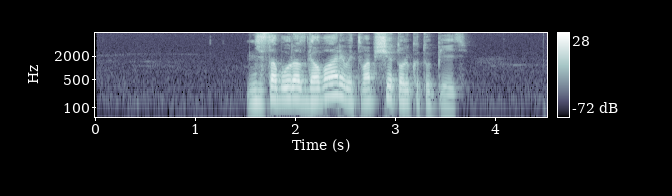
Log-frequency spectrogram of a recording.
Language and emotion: Russian, angry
